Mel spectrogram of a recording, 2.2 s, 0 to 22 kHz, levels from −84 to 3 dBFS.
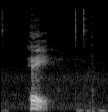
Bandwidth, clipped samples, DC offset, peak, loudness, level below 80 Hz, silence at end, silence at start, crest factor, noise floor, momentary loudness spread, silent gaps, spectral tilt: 16 kHz; under 0.1%; under 0.1%; -6 dBFS; -22 LUFS; -58 dBFS; 1.2 s; 0.6 s; 22 dB; -59 dBFS; 24 LU; none; -6 dB/octave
